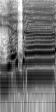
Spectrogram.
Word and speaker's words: يدا: യ എന്നുള്ള യെ ആയി പോകരുത്, യ എന്ന് കറക്റ്റ് പറയണം.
